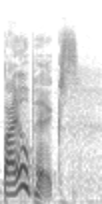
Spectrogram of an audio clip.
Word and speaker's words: biopic: I want to know some of your favorite music biopics. – So, okay, yeah, we did look up the pronunciation. It is biopic, apparently.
